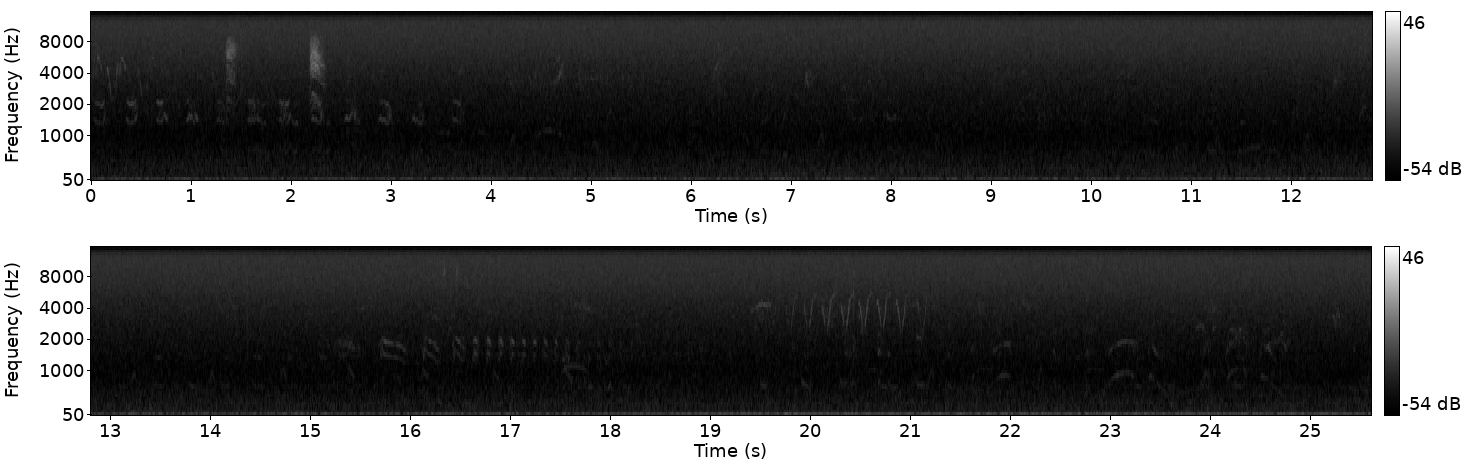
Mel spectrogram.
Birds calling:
Hawaii Amakihi (Chlorodrepanis virens), Chinese Hwamei (Garrulax canorus), Erckel's Francolin (Pternistis erckelii)

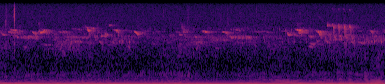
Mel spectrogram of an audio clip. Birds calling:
Warbling White-eye (Zosterops japonicus), Apapane (Himatione sanguinea)

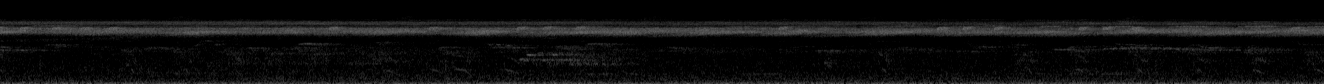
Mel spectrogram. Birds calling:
Mealy Parrot (Amazona farinosa), Dusky-throated Antshrike (Thamnomanes ardesiacus), Black-faced Antthrush (Formicarius analis), Hauxwell's Thrush (Turdus hauxwelli)

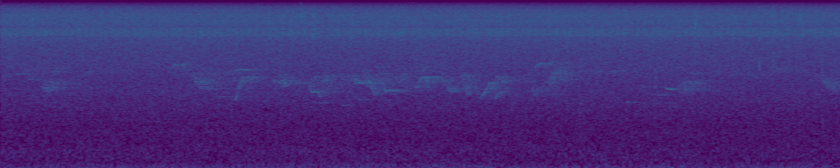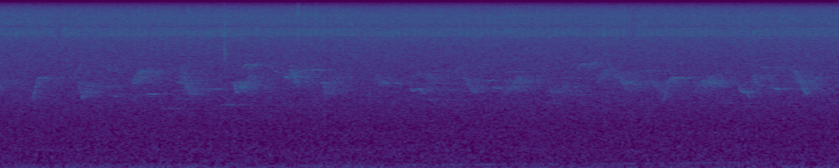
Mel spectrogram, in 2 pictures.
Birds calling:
Wood Thrush (Hylocichla mustelina), Scarlet Tanager (Piranga olivacea)

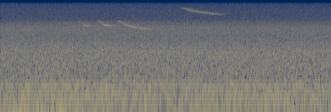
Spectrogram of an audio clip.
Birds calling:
Cabanis's Ground-Sparrow (Melozone cabanisi), White-eared Ground-Sparrow (Melozone leucotis)

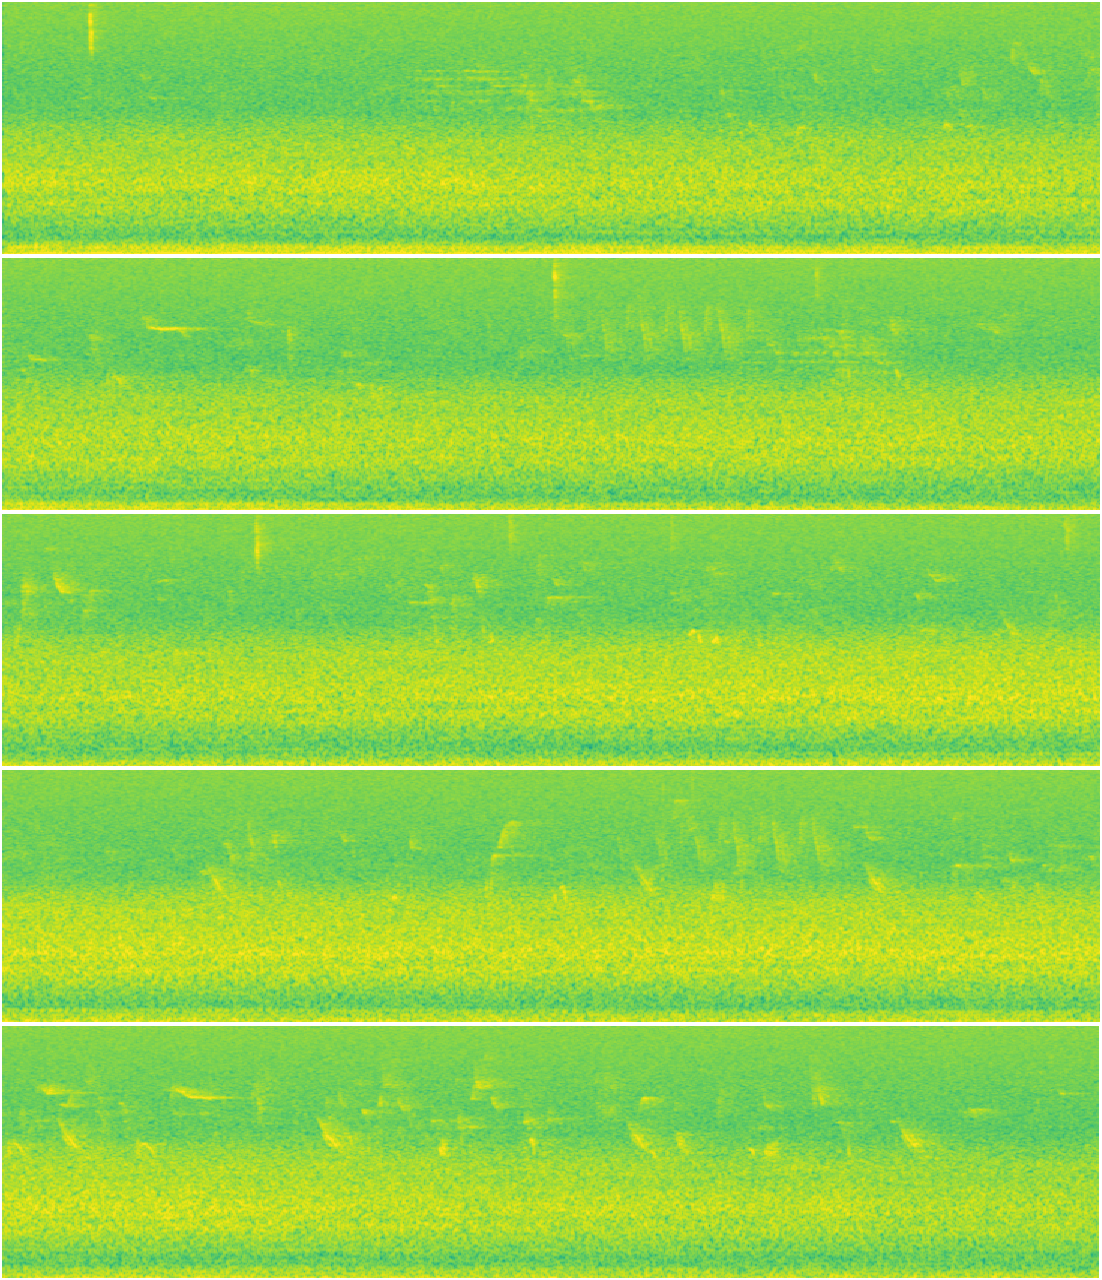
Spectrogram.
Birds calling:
Gray Catbird (Dumetella carolinensis), Veery (Catharus fuscescens), unidentified bird

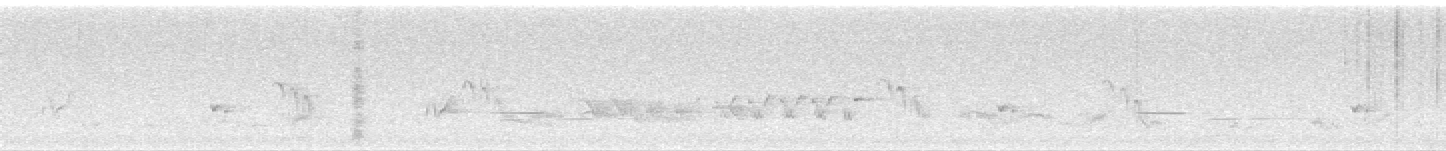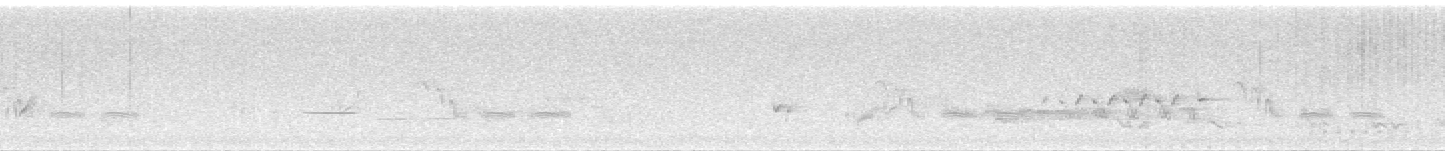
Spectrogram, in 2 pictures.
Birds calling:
Dusky Flycatcher (Empidonax oberholseri), Mountain Chickadee (Poecile gambeli), Common Raven (Corvus corax), Western Tanager (Piranga ludoviciana), MacGillivray's Warbler (Geothlypis tolmiei)

